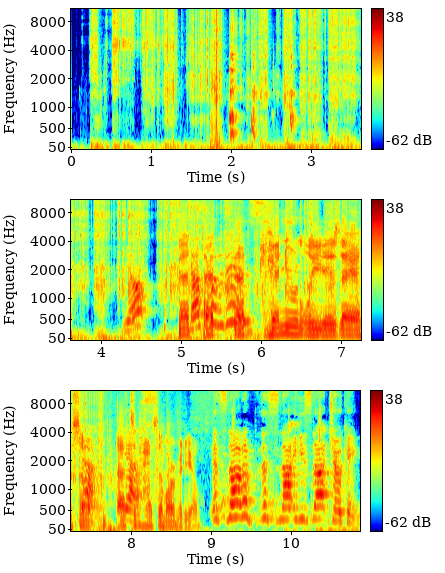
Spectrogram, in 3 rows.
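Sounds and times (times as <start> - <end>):
paper being slowly torn: 0.0 - 8.7
speech: 4.3 - 10.8.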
